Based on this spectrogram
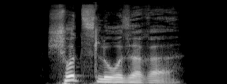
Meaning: inflection of schutzlos: 1. strong/mixed nominative/accusative feminine singular comparative degree 2. strong nominative/accusative plural comparative degree
- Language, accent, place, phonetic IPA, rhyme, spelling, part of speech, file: German, Germany, Berlin, [ˈʃʊt͡sˌloːzəʁə], -ʊt͡sloːzəʁə, schutzlosere, adjective, De-schutzlosere.ogg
